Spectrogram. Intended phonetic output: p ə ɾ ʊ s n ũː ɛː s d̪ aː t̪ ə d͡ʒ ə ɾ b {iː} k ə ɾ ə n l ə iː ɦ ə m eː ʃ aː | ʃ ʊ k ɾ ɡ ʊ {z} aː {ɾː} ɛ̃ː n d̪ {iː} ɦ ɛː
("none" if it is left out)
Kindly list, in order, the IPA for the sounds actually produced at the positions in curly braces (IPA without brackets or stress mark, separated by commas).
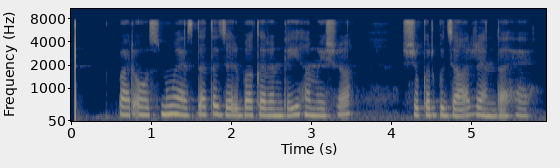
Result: aː, z, ɾː, aː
